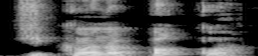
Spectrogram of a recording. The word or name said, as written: Ciqunapuq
